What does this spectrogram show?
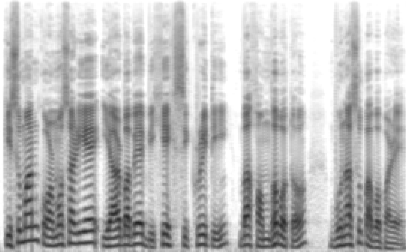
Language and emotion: Assamese, neutral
